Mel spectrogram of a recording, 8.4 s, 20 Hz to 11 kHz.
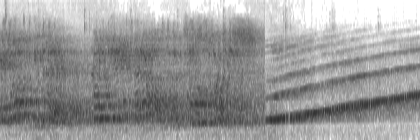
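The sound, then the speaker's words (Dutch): Alarm siren in a tram tunnel at full strength: a loud, blaring public announcement over loudspeakers gives way to a siren tone rising steadily in pitch and holding loud to the end. “Om 1 uur vannacht klonk op volle sterkte de mededeling dat mensen de bordjes moesten volgen en vervolgens klonk er een sirene. Het geluid was kilometers verderop te horen.”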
